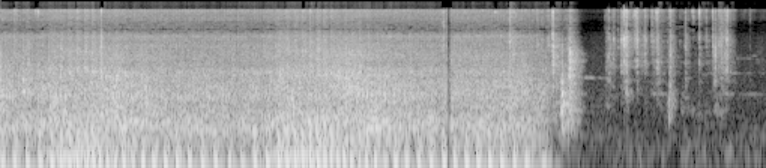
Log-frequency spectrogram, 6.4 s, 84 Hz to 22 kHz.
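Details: Small single-cylinder motorcycle started on a new DAYWAY 5L battery (12.56–12.68 V standby): settles into steady even idle, then shuts off, no misses or knocks; voltage rises to 13 V, regulator charging, healthy.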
